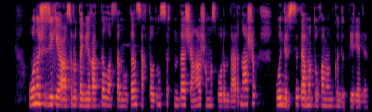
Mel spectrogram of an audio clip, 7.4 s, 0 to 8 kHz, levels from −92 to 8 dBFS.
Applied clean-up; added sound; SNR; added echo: none; none; none; none.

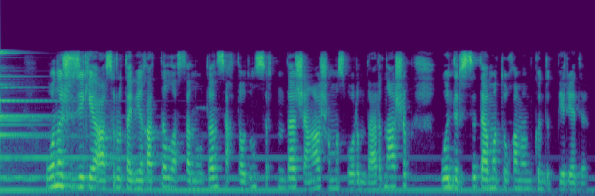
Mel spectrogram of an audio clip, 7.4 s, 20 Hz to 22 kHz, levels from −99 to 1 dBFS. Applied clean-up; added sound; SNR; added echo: none; Bell; 11 dB; none.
